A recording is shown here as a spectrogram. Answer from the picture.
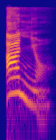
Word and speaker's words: año: Niño, año, España.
